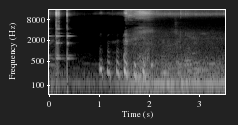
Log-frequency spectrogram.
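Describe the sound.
Two quick, bright clinks of champagne glasses, brought by a waiter, ring out close together near the start in a toast, followed by soft murmuring voices and faint table clatter.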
